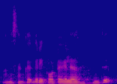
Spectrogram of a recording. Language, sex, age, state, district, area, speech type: Tamil, male, 18-30, Tamil Nadu, Salem, urban, spontaneous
